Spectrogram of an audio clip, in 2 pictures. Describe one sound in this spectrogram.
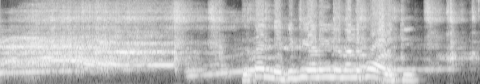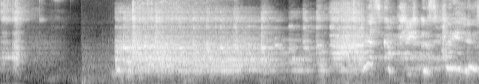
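A racing game's car engine revs and roars from a small speaker.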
